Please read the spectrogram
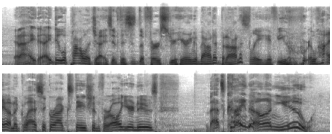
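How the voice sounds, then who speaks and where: A man's fairly high voice with very wide pitch swings, very even loudness, fairly quick pace, and music in the background. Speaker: radio host, comedian. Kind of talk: classic rock radio DJ break with comedic banter.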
